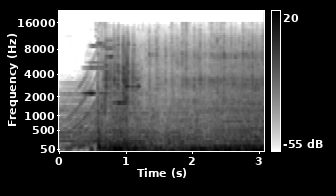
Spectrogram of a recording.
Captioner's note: doors rumbling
